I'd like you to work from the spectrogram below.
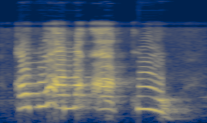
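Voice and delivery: high-pitched, heartfelt acted exclamation; emotional insistence. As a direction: insist like an overjoyed father. Father repeats to son.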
